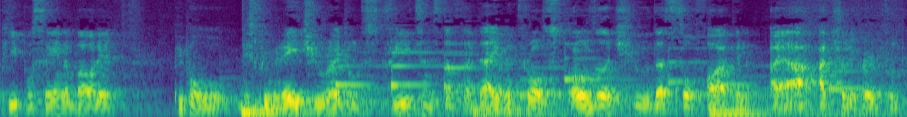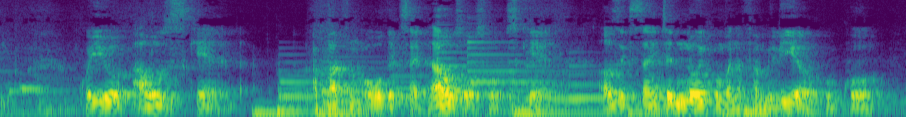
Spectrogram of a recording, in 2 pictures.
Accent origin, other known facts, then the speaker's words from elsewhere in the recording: Tanzania; moved away as an adult; now in India; I'm also a Tanzanian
